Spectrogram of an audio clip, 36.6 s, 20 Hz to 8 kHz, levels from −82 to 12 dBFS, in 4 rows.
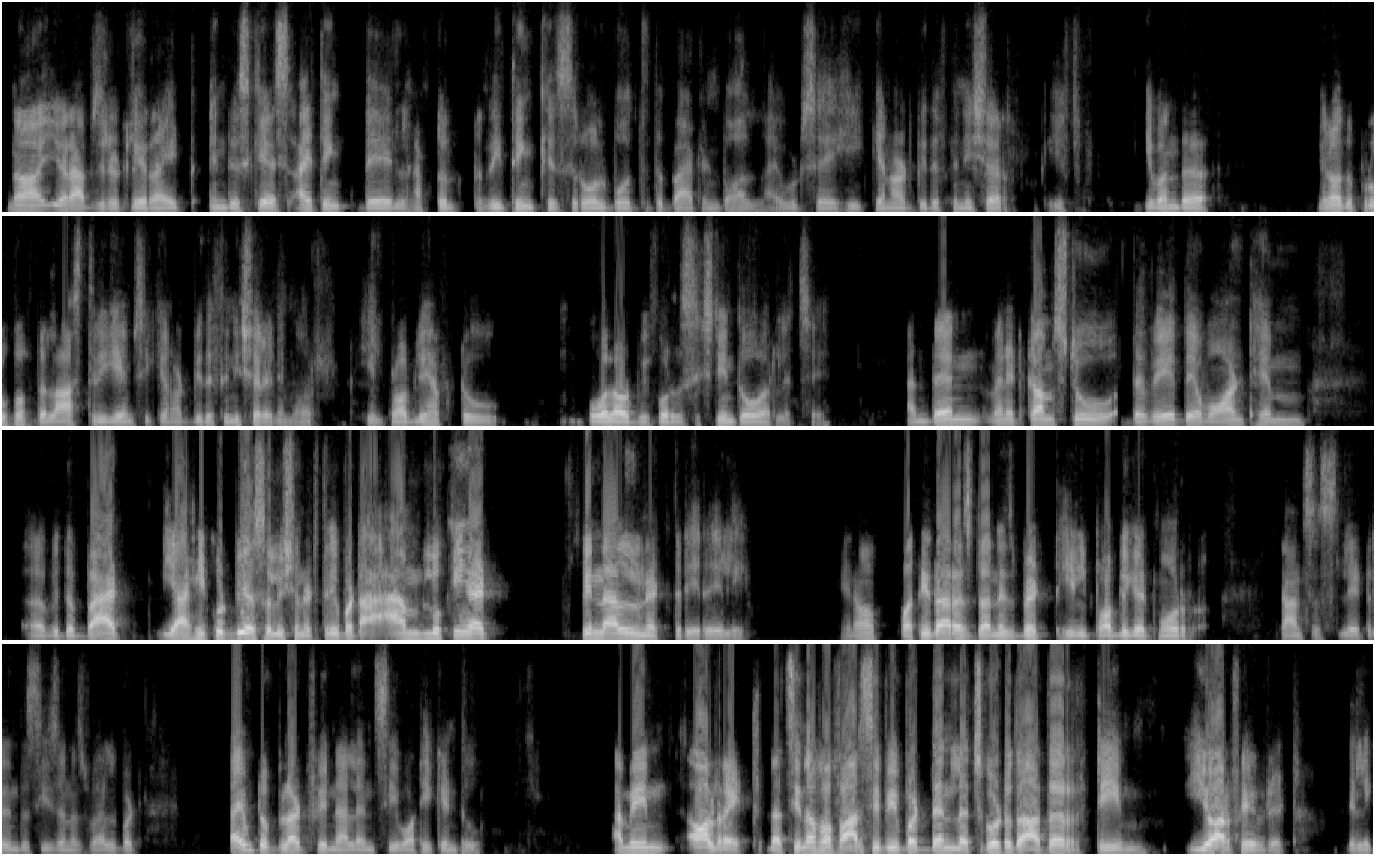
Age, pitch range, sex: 30-49, 120-155 Hz, male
